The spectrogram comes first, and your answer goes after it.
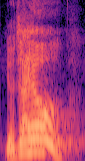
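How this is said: It is said in a rude, brusque tone. The speaker is disrespecting his mother. The speaker calls it wrong. "불손해 보입니다"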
